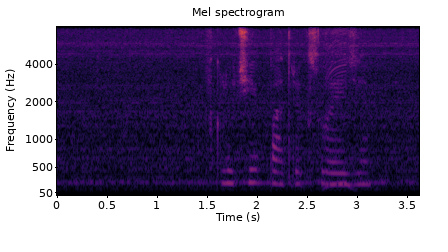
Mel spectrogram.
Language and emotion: Russian, neutral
